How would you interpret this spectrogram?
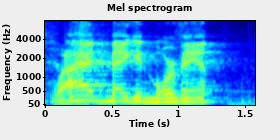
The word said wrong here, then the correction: Morant: There's no V. – Megan Morant. – Oh, Morant, yeah.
